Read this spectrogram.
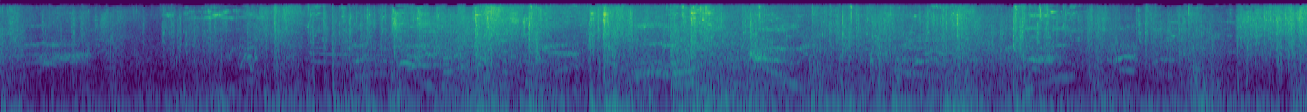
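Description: Gunfire and explosions crackle in a video game.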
